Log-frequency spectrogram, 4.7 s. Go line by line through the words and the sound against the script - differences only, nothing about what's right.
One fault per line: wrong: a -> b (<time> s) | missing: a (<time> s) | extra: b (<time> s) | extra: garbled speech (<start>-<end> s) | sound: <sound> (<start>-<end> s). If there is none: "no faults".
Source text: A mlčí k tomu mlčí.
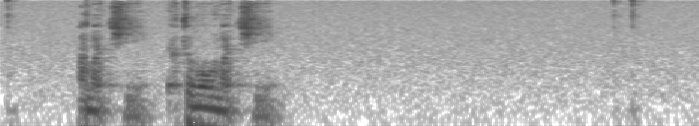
no faults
